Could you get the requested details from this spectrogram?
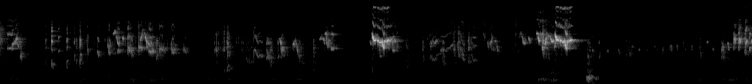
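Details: Happy pet budgies give scattered soft twittering chirps broken by silences, with a few sharper, louder squeaky calls standing out.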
